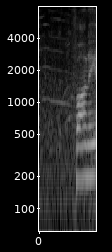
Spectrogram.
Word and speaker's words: Fani: fny it's spelled Fanny it's spelled Fanny like your ass right Fanny but when she became da she decided to add a little French a little fancy fny fonny and you know fonny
